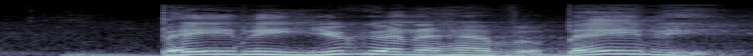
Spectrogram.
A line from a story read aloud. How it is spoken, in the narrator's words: he blurted out like only a man could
